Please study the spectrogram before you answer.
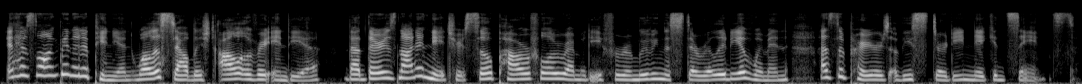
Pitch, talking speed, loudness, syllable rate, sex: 245 Hz, 195 wpm, -18 LUFS, 6.2 syllables/s, female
